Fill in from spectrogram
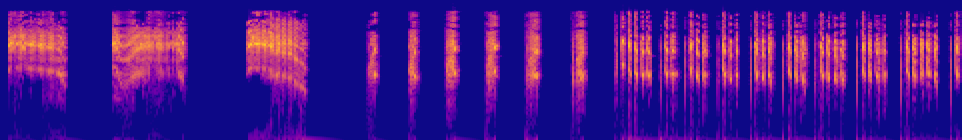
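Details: Lure call for drawing in swiftlets: three long buzzy high trills, then sharp separate clicks speeding up into a fast, even train of high chirping pulses.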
